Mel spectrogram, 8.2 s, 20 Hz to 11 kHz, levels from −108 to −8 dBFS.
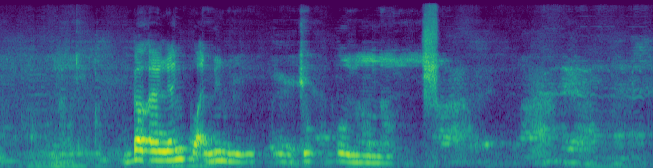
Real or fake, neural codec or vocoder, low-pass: fake; codec, 44.1 kHz, 3.4 kbps, Pupu-Codec; 9.9 kHz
